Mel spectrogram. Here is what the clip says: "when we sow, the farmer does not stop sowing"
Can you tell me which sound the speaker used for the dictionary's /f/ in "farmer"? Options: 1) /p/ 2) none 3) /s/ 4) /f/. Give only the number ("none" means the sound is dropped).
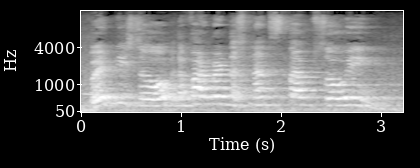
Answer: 1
